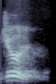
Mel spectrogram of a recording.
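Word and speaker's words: joule: una unidad llamada llull se escribe jaule no pero se lee yoon de acuerdo con jota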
